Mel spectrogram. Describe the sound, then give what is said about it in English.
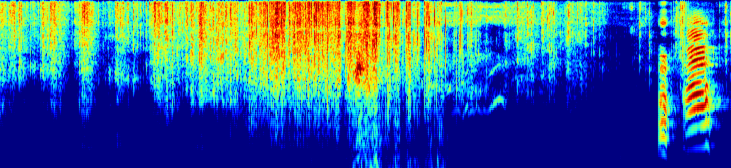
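Crinkling clear plastic wrap as it is pulled off a box: a dense, continuous rustle and crackle for about three seconds, then quieter handling and a brief voice near the end. “I may keep the crinkling. Normally, I try to be really quiet when I do this, but sometimes it's like, forget it. So you take the plastic, clear plastic around from the box.”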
